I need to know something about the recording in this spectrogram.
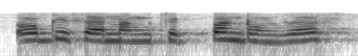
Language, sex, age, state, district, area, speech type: Tamil, female, 18-30, Tamil Nadu, Vellore, urban, conversation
